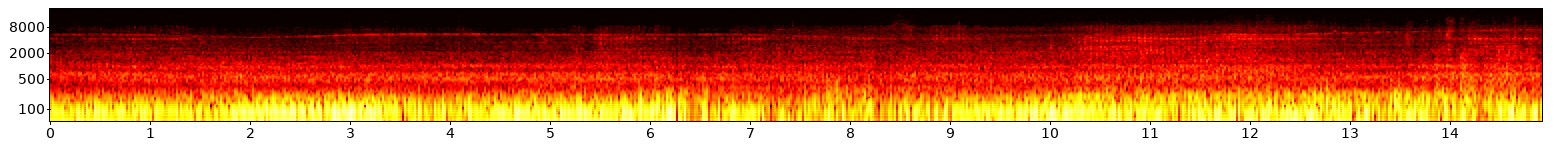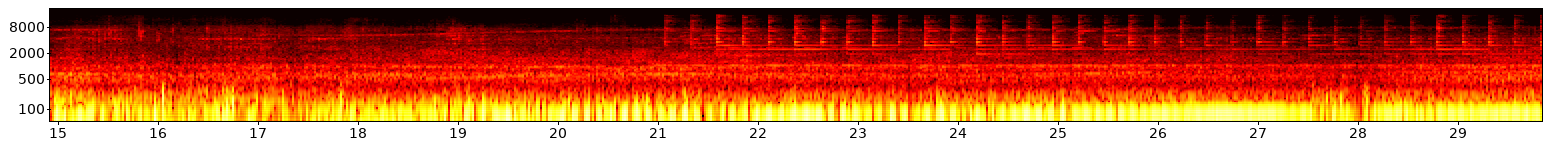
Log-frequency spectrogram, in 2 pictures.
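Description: A steady low rumble; about two-thirds of the way through, a railroad grade-crossing warning bell starts ringing in a fast, even repeat as the crossing signals reactivate with no train at the crossing.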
